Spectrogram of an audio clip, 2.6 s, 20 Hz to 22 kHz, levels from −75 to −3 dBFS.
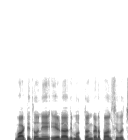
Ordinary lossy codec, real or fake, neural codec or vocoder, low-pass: MP3, 64 kbps; real; none; 9.9 kHz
